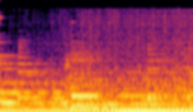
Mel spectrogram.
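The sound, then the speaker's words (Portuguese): Steady rain falls in the early morning hours as a dense, continuous patter under sustained low musical tones that hold and shift a few times. “Chove, é madrugada e ainda chove.”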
